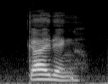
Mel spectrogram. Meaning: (verb) present participle and gerund of guide; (noun) 1. Guidance 2. Girl Guiding
- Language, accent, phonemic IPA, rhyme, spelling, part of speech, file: English, US, /ˈɡaɪdɪŋ/, -aɪdɪŋ, guiding, verb / noun, En-us-guiding.ogg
